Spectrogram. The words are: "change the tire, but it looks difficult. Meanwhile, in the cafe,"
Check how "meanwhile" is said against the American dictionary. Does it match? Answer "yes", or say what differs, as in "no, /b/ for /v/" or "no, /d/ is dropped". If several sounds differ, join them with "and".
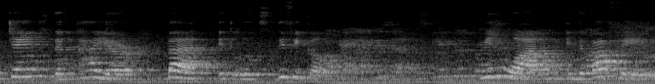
no, /n/ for /l/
